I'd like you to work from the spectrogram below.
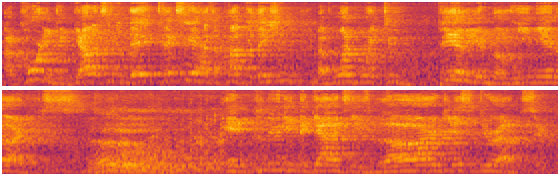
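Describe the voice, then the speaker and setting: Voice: mid-range voice, unhurried, natural voice. A performer playing a pompous, gleeful villainous dictator with mock-polite, theatrical gloating in a comic stage piece. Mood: imperious. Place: large echoing competition room or hall. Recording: echoey hall from far off, loud noise.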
